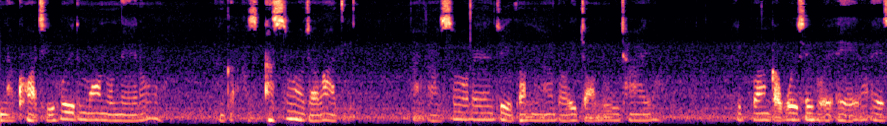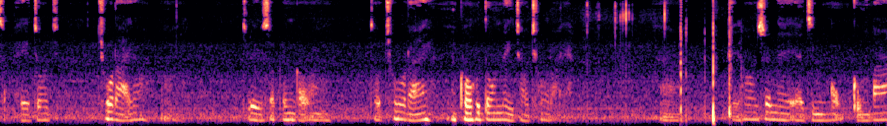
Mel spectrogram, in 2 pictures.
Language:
Min Dong Chinese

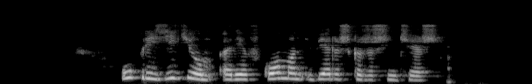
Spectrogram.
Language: Mari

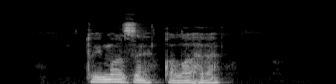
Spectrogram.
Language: Bashkir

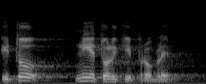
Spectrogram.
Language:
Croatian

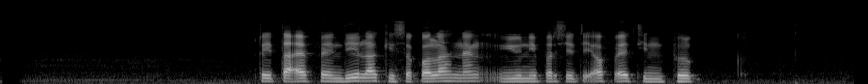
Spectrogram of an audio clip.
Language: Javanese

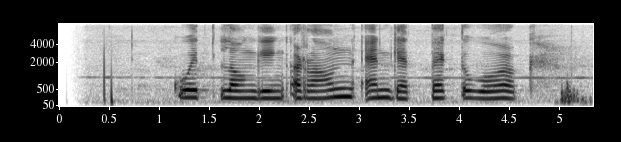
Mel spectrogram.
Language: Javanese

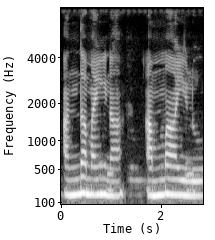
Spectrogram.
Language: Telugu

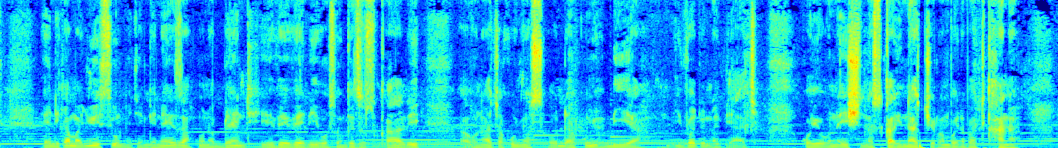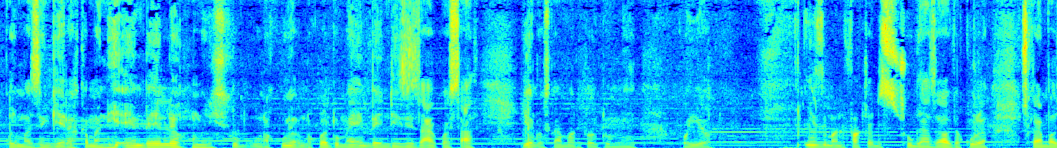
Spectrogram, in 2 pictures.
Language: Swahili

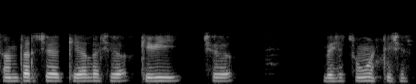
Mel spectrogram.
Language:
Kashmiri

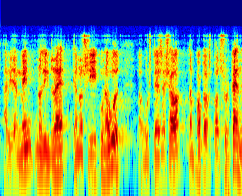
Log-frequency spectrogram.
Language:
Catalan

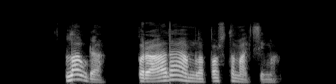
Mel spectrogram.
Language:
Catalan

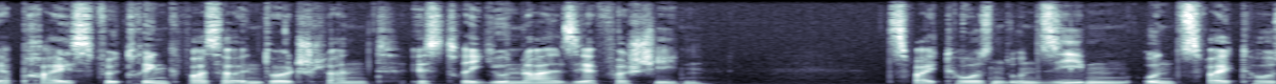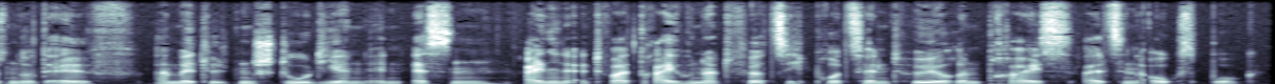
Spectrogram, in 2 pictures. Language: German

